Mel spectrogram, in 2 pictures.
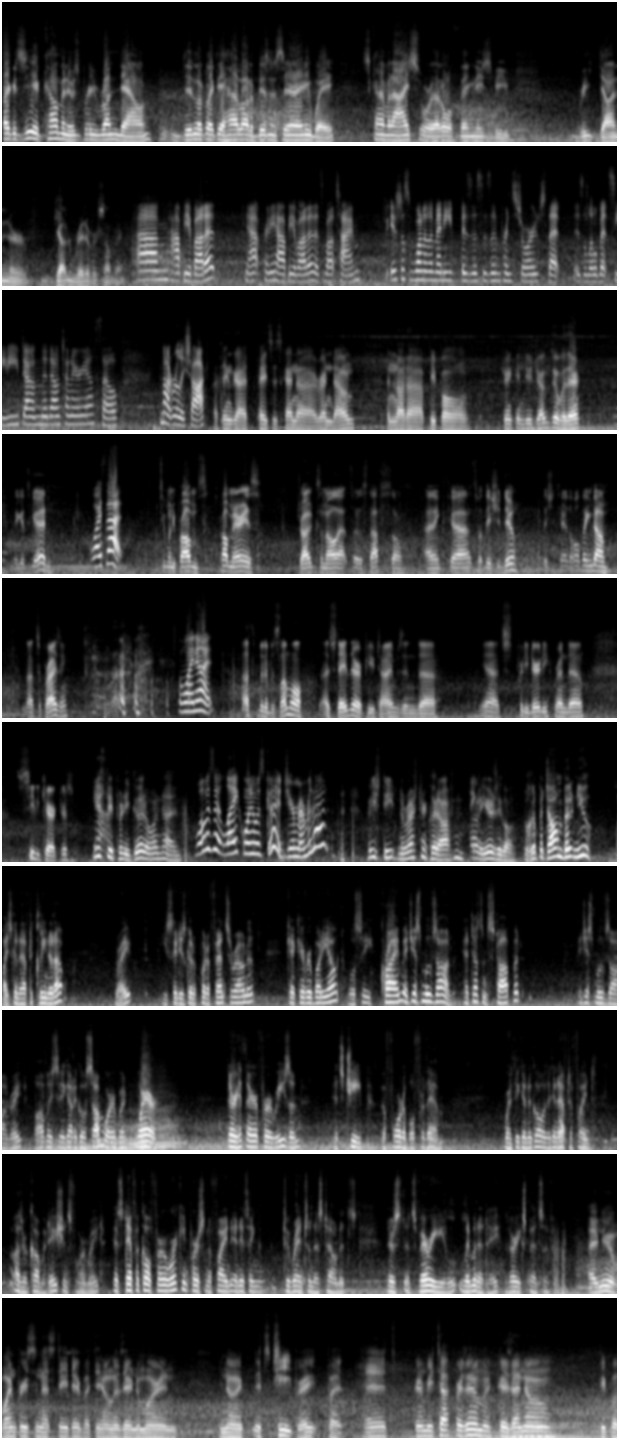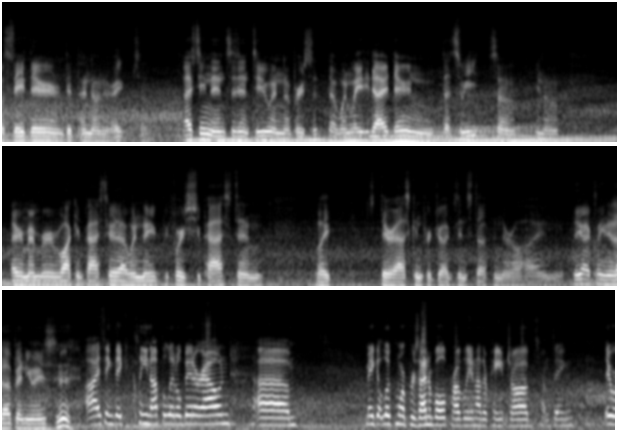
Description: The Connaught Motor Inn will lose its business license for three months this summer-- we speak to the people of Prince George about it.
